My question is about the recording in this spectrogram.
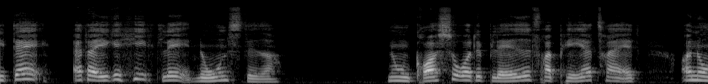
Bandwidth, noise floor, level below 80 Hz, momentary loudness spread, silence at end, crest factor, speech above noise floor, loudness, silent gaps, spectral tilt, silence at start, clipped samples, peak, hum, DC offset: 16 kHz; -69 dBFS; -68 dBFS; 11 LU; 0 s; 22 dB; 42 dB; -29 LUFS; none; -5 dB/octave; 0 s; under 0.1%; -6 dBFS; none; under 0.1%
